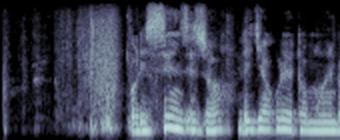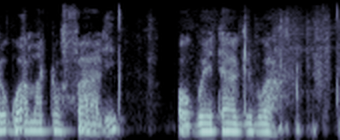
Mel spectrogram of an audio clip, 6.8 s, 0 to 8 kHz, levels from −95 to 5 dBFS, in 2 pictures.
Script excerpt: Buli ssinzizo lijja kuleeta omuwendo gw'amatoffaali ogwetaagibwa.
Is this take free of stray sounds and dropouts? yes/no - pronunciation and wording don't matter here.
yes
